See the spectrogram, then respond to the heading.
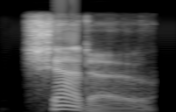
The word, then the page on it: shadow: British English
